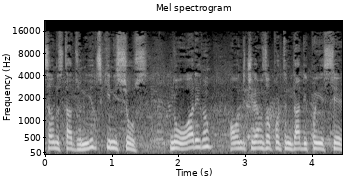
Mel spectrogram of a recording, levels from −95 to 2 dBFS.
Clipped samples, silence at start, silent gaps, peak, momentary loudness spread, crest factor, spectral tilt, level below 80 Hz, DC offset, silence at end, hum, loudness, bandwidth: under 0.1%; 0 s; none; -4 dBFS; 6 LU; 12 dB; -5.5 dB/octave; -54 dBFS; under 0.1%; 0 s; none; -17 LUFS; 16.5 kHz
